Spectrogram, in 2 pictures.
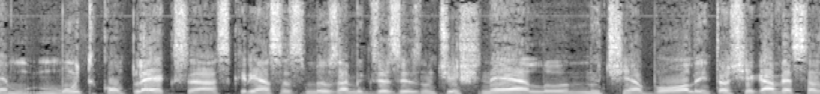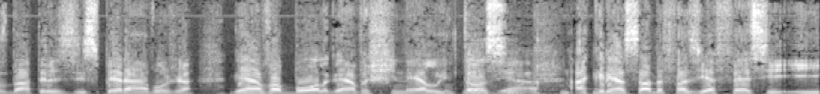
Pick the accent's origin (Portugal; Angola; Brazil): Brazil; Tijuco; Eu, quando era pequeno, lá no Tijuco, onde eu moro, eu nunca passei necessidade, meus pais sim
